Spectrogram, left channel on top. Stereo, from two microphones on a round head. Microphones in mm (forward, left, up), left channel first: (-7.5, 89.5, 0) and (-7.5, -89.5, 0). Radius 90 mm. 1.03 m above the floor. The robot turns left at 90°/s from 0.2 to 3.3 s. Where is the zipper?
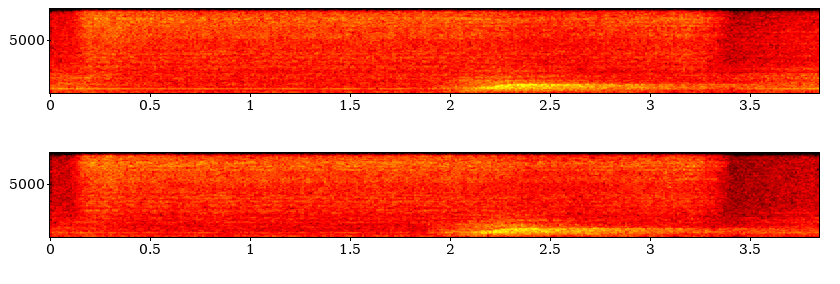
160° right, 2.5 m; by 2.7 s 120° left, 2.5 m.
